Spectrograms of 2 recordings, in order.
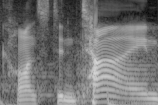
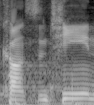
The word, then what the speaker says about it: Constantine: As I mentioned in a previous video, I know in the original source material it's pronounced Constantine, but in all of his live action appearances and animated appearances, he's referred to as Constantine, and honestly that's just kind of the preferred pronunciation nowadays. Okay, so John Constantine is a magical con man.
